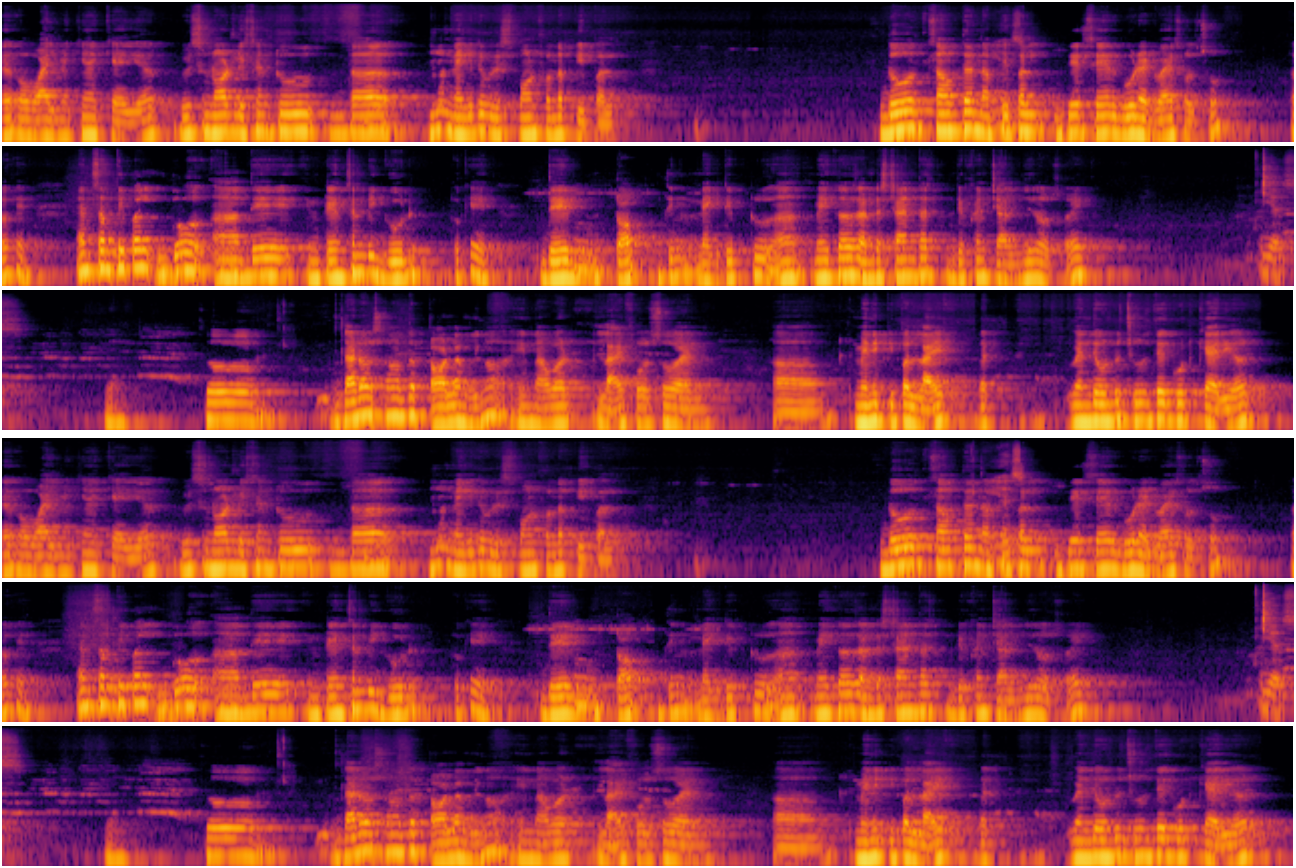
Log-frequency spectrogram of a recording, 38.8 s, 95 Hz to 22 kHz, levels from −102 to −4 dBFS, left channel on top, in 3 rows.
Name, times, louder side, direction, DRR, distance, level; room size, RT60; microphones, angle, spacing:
voice 1, 0.0-4.0 4.3-6.1 8.8-12.2 12.9-13.3 13.7-17.1 17.4-17.8 18.3-23.8 26.9-27.1 27.9-28.5 29.1-32.9 33.5-35.7 36.5-38.3, left 3 dB, 70° left, 0.5 m, -25 dB
voice 2, 18.2-18.9 25.4-26.4 27.2-27.7 29.0-29.1 29.6-29.7, right 1 dB, 25° right, 0.6 m, -36 dB
18.5 x 9.1 x 2.9 m
head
